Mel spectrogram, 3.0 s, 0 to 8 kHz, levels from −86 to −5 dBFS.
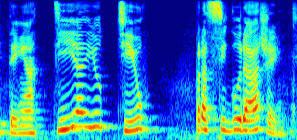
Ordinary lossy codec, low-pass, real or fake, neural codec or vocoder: none; none; real; none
